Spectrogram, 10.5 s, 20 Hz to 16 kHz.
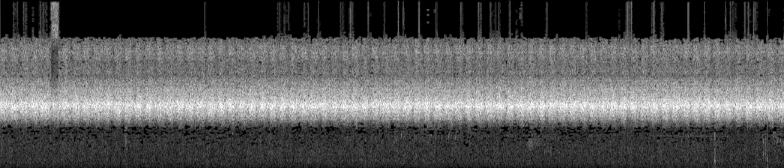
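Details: Continuous piercing buzz of a cicada in coastal mangroves at Bako National Park, Sarawak, Malaysian Borneo, recorded 17 February 2017, steady and unvarying in loudness throughout, with only a few faint clicks in the background.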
